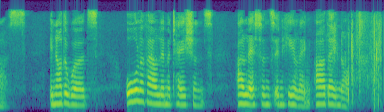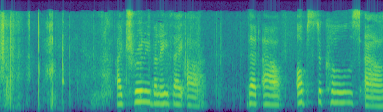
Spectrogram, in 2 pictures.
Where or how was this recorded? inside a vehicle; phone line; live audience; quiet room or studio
live audience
